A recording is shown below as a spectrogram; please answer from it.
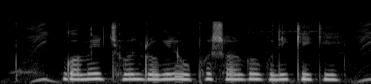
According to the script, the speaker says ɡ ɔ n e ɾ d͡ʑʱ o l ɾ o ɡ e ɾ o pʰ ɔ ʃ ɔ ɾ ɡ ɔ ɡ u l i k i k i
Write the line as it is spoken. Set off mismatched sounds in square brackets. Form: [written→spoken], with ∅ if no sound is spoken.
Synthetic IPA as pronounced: ɡ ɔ [n→m] e ɾ d͡ʑʱ o l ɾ o ɡ e ɾ [o→u] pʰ [ɔ→o] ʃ ɔ ɾ ɡ [ɔ→o] ɡ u l i k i k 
